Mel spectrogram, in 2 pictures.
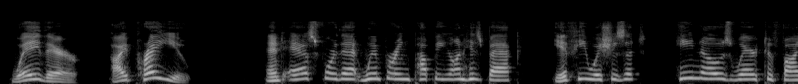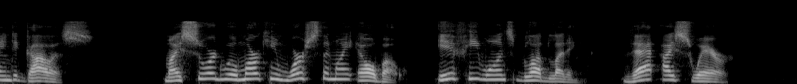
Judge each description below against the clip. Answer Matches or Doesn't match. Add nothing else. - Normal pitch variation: Matches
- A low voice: Doesn't match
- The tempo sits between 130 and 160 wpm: Matches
